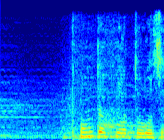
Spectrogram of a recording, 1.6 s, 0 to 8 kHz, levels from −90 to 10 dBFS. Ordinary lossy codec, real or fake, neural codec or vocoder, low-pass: none; fake; codec, 16 kHz, 0.4 kbps, LongCat-Audio-Codec; 7.2 kHz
